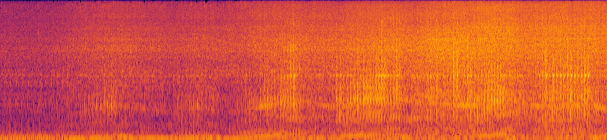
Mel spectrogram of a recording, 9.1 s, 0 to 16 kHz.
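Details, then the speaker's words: Porsche Boxster, 80,000 miles, bought sight unseen, possibly leaking coolant: stationary engine held around 1900–2000 rpm, revving up and down with a rough knocking edge; owner suspects rod knock, not confirmed. "Let me hold this thing right about 1900 RPMs. I don't know if you guys hear that, 2000 RPMs. I hear a rod knock."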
